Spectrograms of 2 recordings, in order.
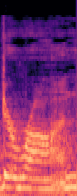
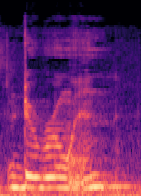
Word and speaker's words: Daruin: pronounced my name wrong my last name is not Duran it's daruin and then this key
